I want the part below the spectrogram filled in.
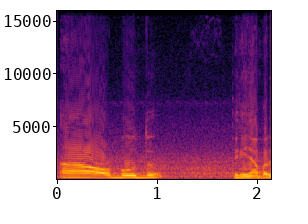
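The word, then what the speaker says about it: أعبد: देखिए यहाँ मैंने क्या कहा, देखिए यहाँ पर भी बाज़ लोग गलत पढ़ते हैं। इसको पढ़ते हैं ला आबुदु मा तअबुदून, आइन को हज़फ कर देते हैं अक्सर लोग।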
